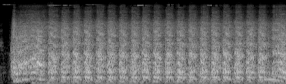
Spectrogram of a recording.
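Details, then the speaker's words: Toyota Supra rally car cranking steadily at about two beats a second but never catching after ignition timing adjustments; no spark found, traced to an unplugged distributor connector. ">> That sounds so close. >> It's very close. Let's check for spark."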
